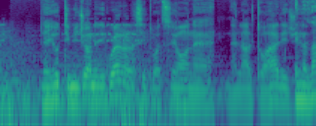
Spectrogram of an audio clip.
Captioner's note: speaks in foreign language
